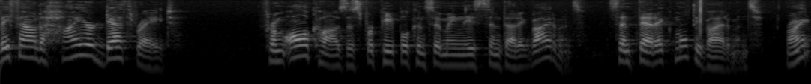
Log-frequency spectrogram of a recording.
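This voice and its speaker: Moving at a moderate pace, a man's dark, mellow voice makes very wide pitch swings. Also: fairly high pitch for a man. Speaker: ophthalmologist giving a lecture. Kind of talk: lecture. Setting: stage with audience at a medical education event. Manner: passionate. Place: hall.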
